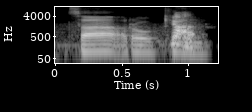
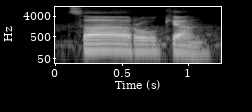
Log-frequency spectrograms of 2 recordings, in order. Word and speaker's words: Tsarukyan: Tsarukyan. One more time. Arman Tsarukyan.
